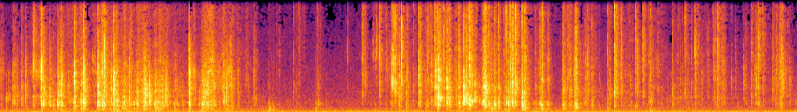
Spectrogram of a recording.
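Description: Paper and cardstock crinkling and rustling as a folded cardstock sticker-kit folder is opened and sheets of planner stickers are slid out and handled. The rustling comes in two busy spells, the first few seconds and again around six to eight seconds in, with lighter handling between.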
